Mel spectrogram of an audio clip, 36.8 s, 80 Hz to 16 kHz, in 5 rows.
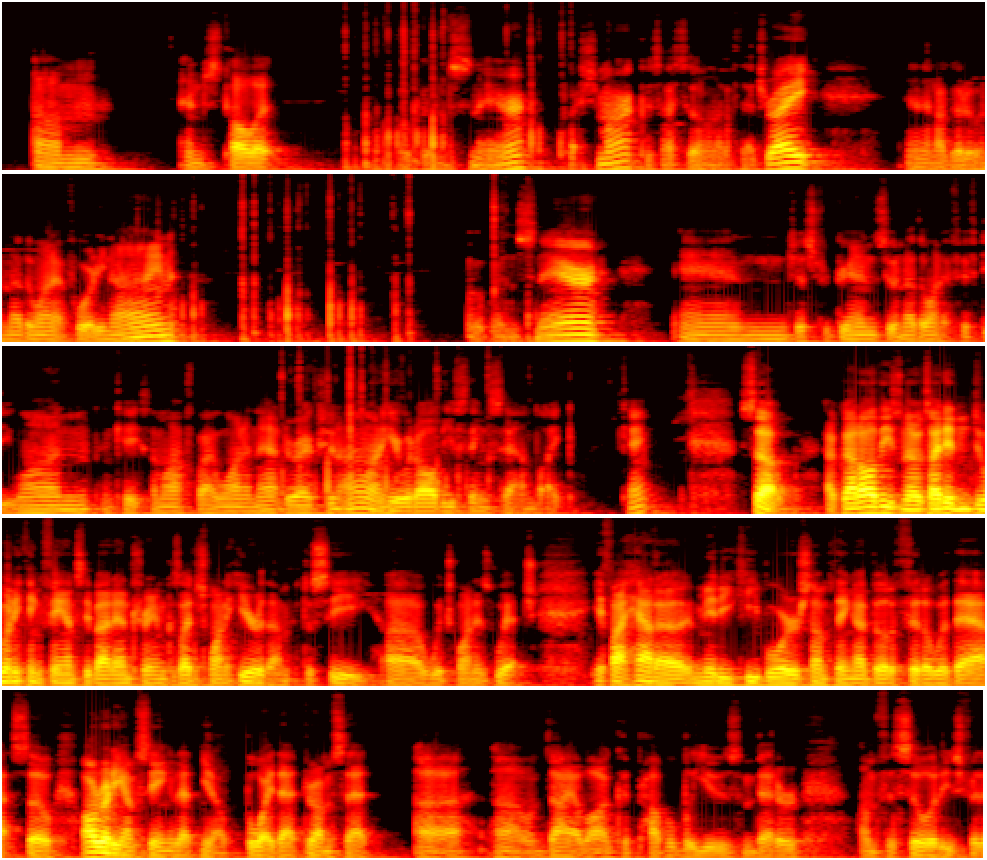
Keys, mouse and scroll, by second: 2.6-4.3 typing, 6.8 click, 8.4-11.3 typing, 15.2 click, 16.9-18.5 typing.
